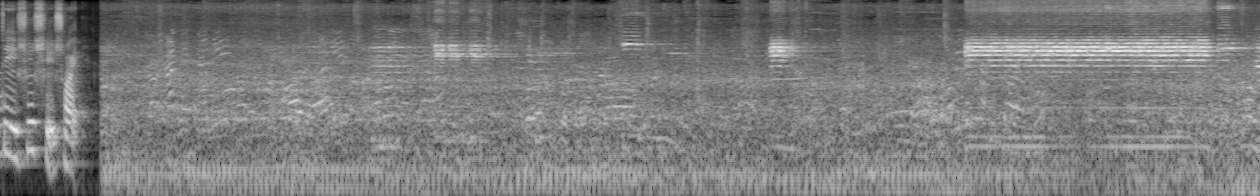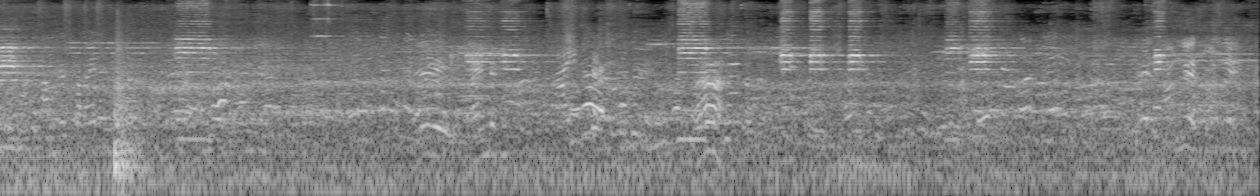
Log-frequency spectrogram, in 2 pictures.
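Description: Street traffic rumbles steadily nearby.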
